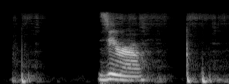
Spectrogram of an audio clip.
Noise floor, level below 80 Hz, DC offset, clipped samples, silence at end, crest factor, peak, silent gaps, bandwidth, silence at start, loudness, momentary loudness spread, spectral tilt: -66 dBFS; -54 dBFS; under 0.1%; under 0.1%; 0.1 s; 18 dB; -2 dBFS; none; 12.5 kHz; 0.1 s; -18 LUFS; 18 LU; -5 dB/octave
